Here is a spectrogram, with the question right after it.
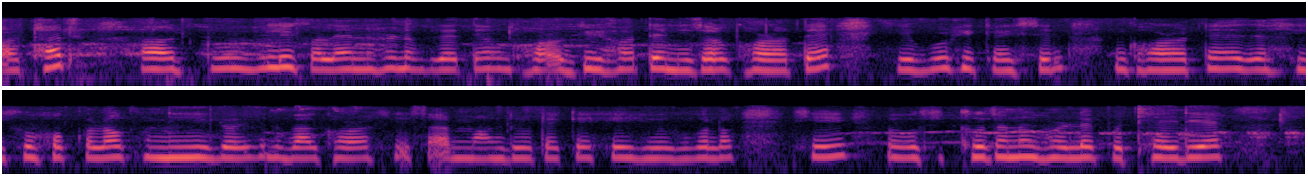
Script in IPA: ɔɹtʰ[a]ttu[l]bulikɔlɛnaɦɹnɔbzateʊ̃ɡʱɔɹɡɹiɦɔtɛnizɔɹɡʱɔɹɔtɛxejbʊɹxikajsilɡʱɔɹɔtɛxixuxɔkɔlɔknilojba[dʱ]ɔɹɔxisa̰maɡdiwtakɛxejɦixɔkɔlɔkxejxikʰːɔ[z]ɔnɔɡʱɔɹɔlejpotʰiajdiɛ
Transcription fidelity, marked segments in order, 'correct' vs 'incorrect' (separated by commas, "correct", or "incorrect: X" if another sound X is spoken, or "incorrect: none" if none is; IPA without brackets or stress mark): correct, correct, incorrect: ɡʱ, correct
